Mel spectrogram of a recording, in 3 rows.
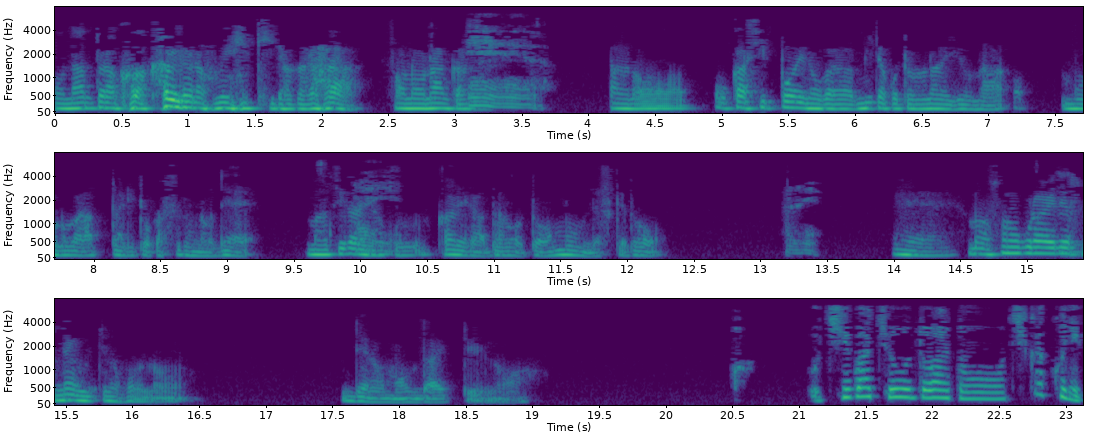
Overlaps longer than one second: none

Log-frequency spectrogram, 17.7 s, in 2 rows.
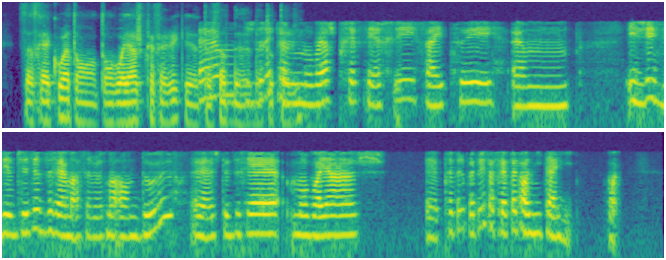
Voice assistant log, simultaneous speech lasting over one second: present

